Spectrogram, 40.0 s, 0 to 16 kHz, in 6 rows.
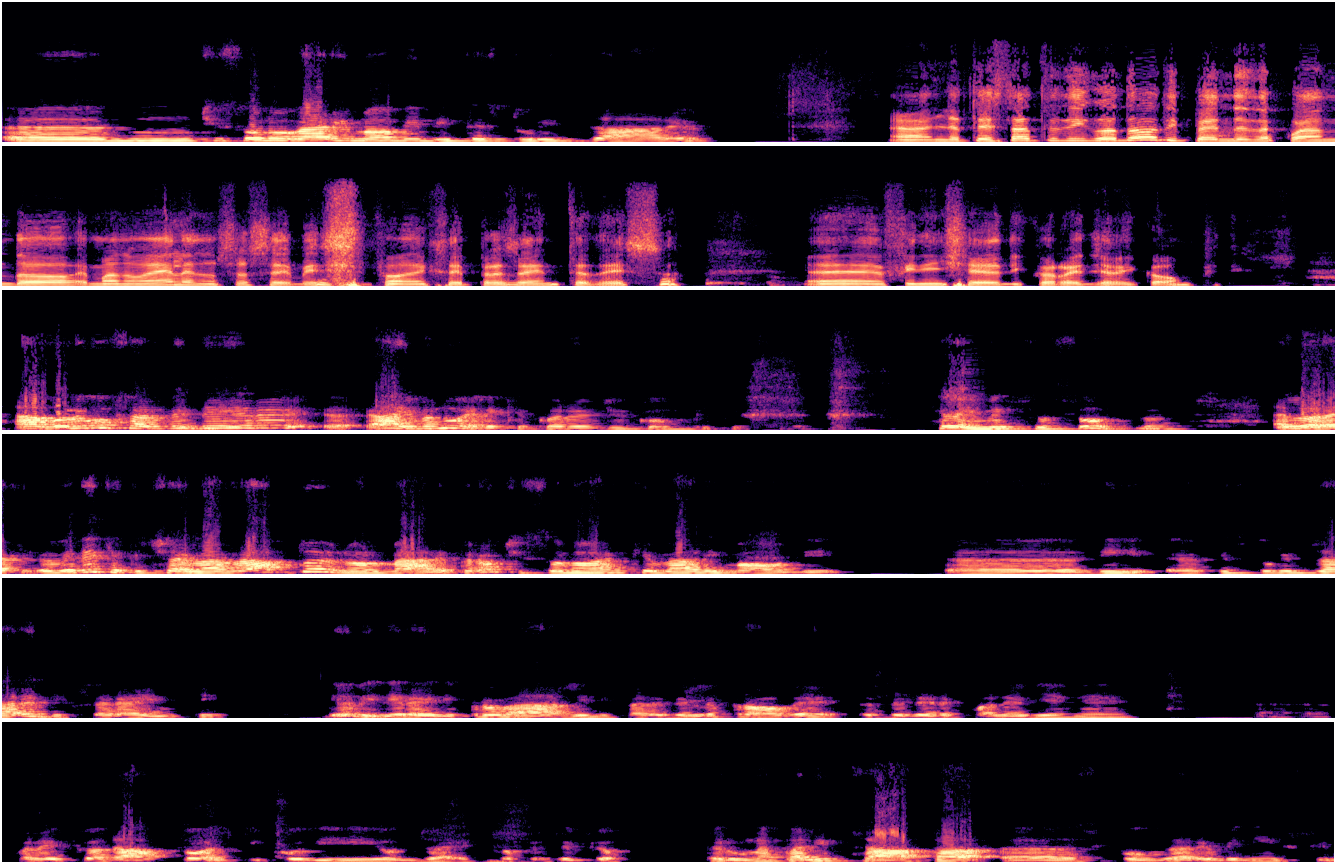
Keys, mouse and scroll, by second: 8.1 Tab.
